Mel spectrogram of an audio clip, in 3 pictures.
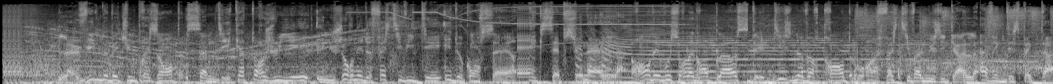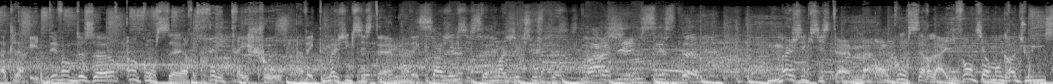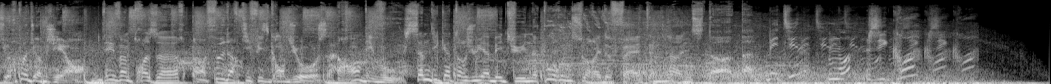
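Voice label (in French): spot, spots radio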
